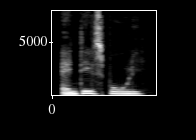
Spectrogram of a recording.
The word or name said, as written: andelsbolig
